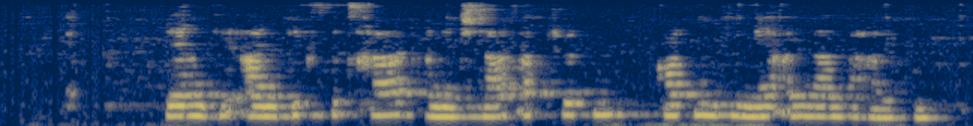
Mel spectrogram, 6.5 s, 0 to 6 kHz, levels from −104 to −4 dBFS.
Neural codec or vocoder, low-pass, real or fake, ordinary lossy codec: none; 5.4 kHz; real; none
